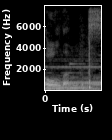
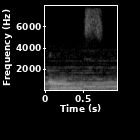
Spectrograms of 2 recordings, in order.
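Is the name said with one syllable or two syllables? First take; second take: two syllables; one syllable. First: The name is said as two syllables. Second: The name is said as one syllable. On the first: The speaker calls it right. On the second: The speaker calls it wrong.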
